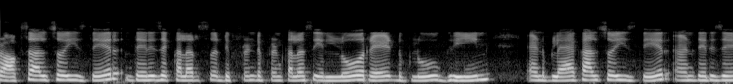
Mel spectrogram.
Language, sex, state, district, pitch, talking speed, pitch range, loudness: English, female, Odisha, Nuapada, 195 Hz, 195 wpm, 185-200 Hz, -15 LUFS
